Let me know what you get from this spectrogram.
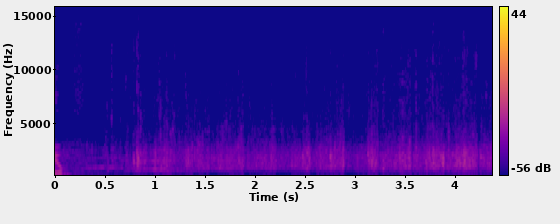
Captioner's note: applause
